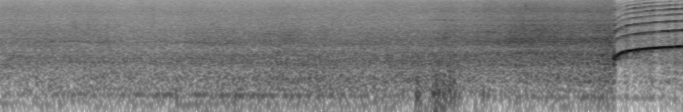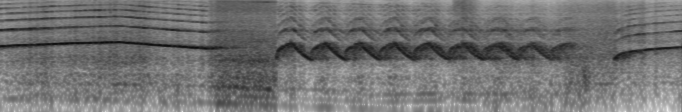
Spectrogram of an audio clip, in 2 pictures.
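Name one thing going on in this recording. A heavy truck engine rumbles as it drives past.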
